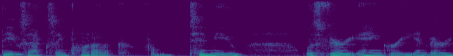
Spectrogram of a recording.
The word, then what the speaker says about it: Temu: It's Temu, t e m u, like Tim University. t e m u and not Temu.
